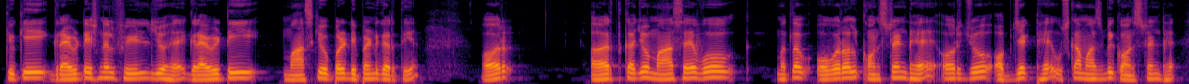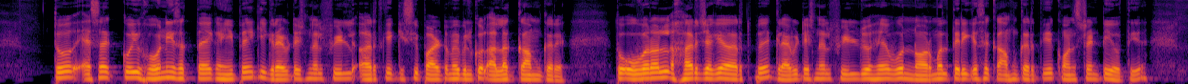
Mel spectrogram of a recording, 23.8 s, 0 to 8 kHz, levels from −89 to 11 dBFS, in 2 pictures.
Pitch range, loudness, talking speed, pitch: 120-150 Hz, -19 LUFS, 185 wpm, 135 Hz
